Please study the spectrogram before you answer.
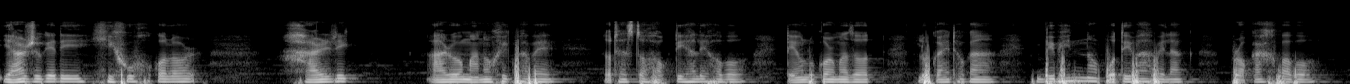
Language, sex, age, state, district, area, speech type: Assamese, male, 30-45, Assam, Golaghat, urban, spontaneous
